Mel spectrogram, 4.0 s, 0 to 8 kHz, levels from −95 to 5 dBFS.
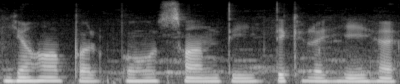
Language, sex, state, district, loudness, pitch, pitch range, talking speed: Hindi, male, Madhya Pradesh, Bhopal, -19 LUFS, 115 Hz, 115-120 Hz, 105 wpm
